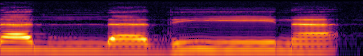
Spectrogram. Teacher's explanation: اینجا نون مشدده غنه میشه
